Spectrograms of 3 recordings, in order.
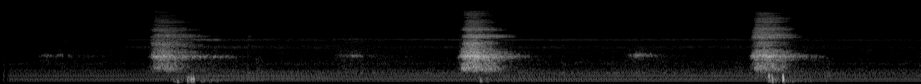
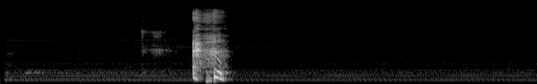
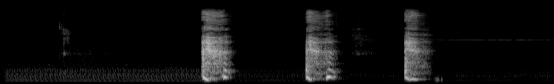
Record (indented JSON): {
  "exhalation_length": "9.2 s",
  "exhalation_amplitude": 8674,
  "exhalation_signal_mean_std_ratio": 0.39,
  "cough_length": "5.4 s",
  "cough_amplitude": 29645,
  "cough_signal_mean_std_ratio": 0.2,
  "three_cough_length": "5.5 s",
  "three_cough_amplitude": 27419,
  "three_cough_signal_mean_std_ratio": 0.28,
  "survey_phase": "beta (2021-08-13 to 2022-03-07)",
  "age": "45-64",
  "gender": "Female",
  "wearing_mask": "No",
  "symptom_cough_any": true,
  "symptom_headache": true,
  "symptom_onset": "3 days",
  "smoker_status": "Never smoked",
  "respiratory_condition_asthma": false,
  "respiratory_condition_other": false,
  "recruitment_source": "Test and Trace",
  "submission_delay": "1 day",
  "covid_test_result": "Positive",
  "covid_test_method": "RT-qPCR",
  "covid_ct_value": 22.5,
  "covid_ct_gene": "N gene",
  "covid_ct_mean": 23.7,
  "covid_viral_load": "17000 copies/ml",
  "covid_viral_load_category": "Low viral load (10K-1M copies/ml)"
}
